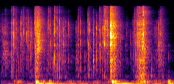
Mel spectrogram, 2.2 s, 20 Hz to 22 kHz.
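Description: Foil wrapper of a 2019 Unparalleled football card pack crinkling and tearing as it is ripped open by hand, in a quick series of sharp rustles, loudest about one and a half seconds in.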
